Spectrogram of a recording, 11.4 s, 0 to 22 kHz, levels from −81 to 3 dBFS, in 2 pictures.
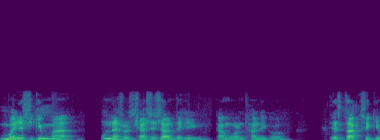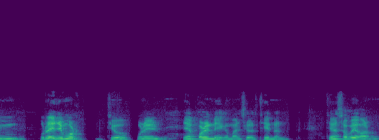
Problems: background sounds at intervals, background conversations at intervals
